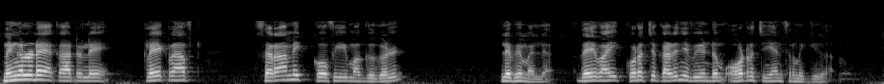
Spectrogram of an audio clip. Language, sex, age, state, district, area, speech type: Malayalam, male, 30-45, Kerala, Pathanamthitta, rural, read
